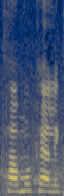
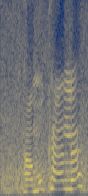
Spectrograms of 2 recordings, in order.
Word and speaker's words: Pamukkale: here to make sure that all areas of Pamukkale gets enough water, because if it gets too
